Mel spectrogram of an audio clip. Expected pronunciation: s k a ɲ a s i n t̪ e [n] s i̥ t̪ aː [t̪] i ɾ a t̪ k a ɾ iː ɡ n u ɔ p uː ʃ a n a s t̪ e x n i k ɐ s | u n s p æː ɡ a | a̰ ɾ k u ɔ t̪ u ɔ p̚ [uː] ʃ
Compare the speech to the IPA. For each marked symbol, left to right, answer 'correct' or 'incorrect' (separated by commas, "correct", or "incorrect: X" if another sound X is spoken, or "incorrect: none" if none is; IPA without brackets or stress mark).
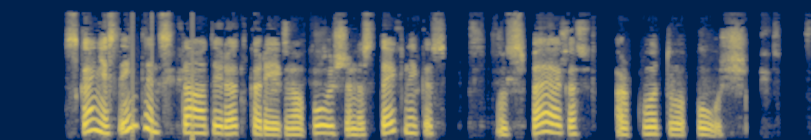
correct, correct, correct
